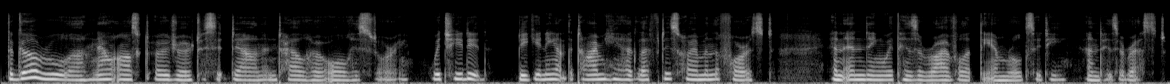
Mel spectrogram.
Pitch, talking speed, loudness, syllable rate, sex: 215 Hz, 215 wpm, -19 LUFS, 5.4 syllables/s, female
